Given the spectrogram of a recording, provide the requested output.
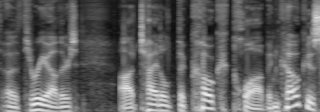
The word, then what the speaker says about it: Koch: others uh titled the coke club and Koke has spelled uh you know the old mayor of New York used to pronounce it kotch K C and um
